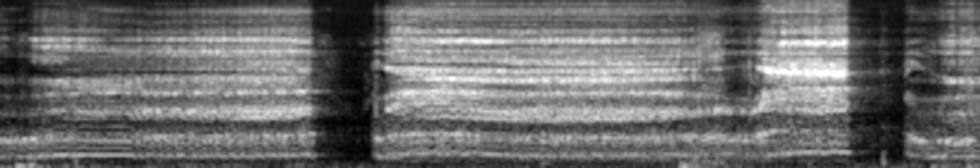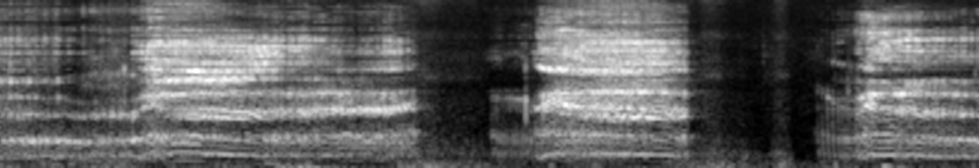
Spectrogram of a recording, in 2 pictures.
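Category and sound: animal, wild boar grunting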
